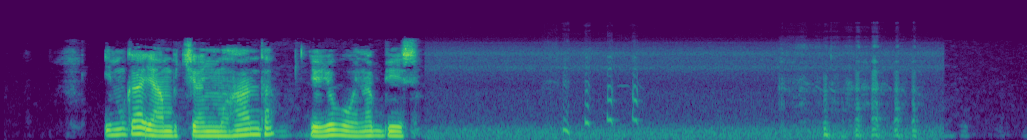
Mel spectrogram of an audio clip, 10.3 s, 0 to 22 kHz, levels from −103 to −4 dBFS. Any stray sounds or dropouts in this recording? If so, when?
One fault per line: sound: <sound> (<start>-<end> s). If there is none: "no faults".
sound: laugh (5.4-6.5 s)
sound: laugh (7.8-9.3 s)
